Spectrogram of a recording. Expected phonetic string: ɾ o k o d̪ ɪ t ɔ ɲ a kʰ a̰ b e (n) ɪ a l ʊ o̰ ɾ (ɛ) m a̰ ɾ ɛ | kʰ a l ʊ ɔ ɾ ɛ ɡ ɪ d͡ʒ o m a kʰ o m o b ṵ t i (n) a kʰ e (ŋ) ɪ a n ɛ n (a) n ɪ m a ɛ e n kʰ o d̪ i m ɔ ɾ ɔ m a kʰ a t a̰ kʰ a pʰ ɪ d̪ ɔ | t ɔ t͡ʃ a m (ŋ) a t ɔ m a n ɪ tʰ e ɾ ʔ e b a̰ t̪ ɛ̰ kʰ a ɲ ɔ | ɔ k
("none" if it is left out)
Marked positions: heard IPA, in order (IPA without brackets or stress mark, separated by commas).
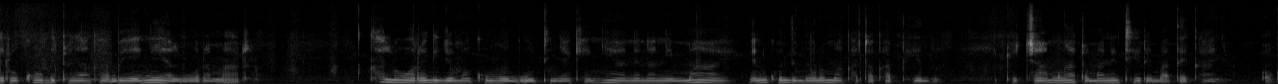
ŋ, a, ɲ, ŋ, a, ŋ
